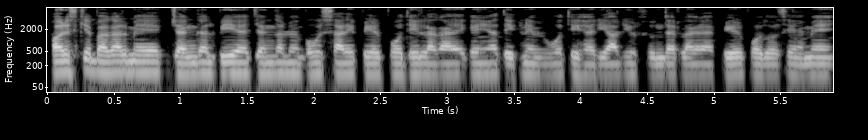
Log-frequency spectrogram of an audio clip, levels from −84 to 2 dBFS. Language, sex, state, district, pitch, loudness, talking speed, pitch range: Hindi, male, Uttar Pradesh, Etah, 115 Hz, -23 LUFS, 325 wpm, 110-120 Hz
